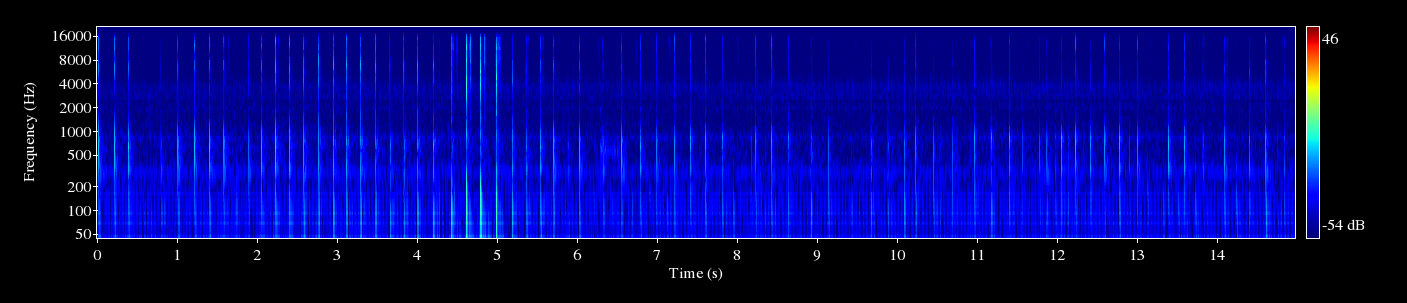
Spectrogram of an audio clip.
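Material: Granite.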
